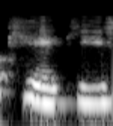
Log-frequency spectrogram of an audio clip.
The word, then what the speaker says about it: Caiikie: you who don't know keiki she spells her name c a i i k i e at first i thought it was hawaiian but it's not pronounced that way so tell us how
